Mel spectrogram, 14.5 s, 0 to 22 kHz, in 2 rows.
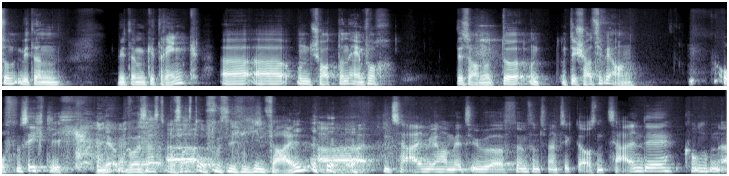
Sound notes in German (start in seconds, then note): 7.8 lacht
